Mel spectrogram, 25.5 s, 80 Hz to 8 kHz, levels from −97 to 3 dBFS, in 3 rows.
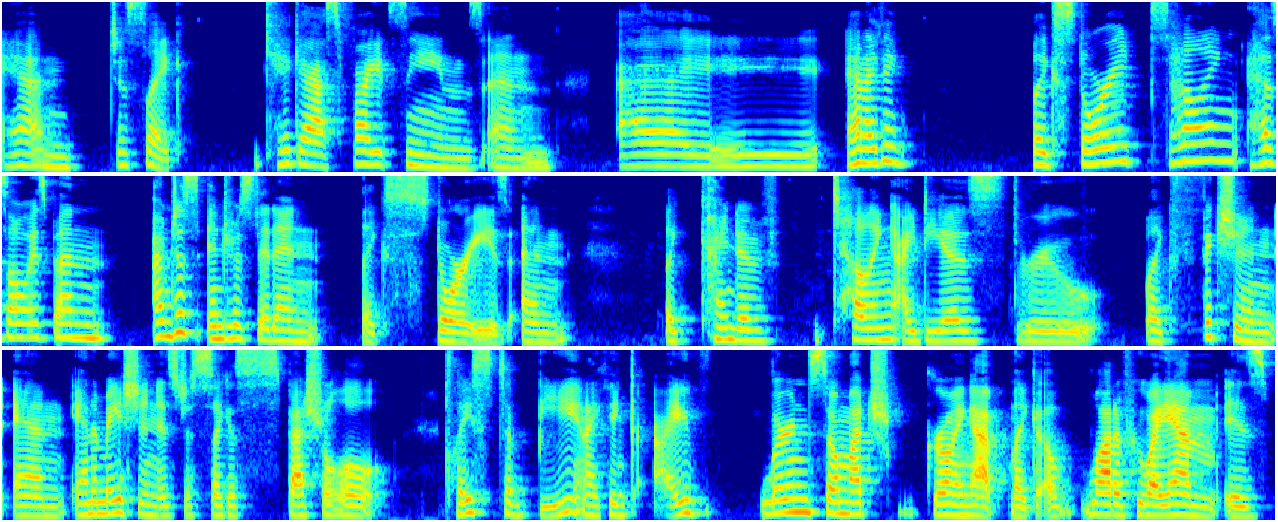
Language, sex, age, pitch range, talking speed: English, female, 20-39, 170-215 Hz, 135 wpm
